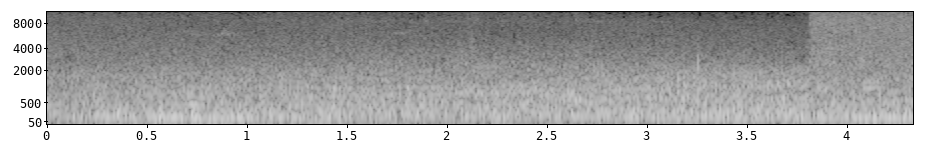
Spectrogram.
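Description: Steady outdoor rushing noise of wind and distant road traffic, with no distinct events.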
